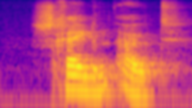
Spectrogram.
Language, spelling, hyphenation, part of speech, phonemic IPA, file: Dutch, scheidden uit, scheid‧den uit, verb, /ˌsxɛi̯.də(n)ˈœy̯t/, Nl-scheidden uit.ogg
- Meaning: inflection of uitscheiden: 1. plural past indicative 2. plural past subjunctive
